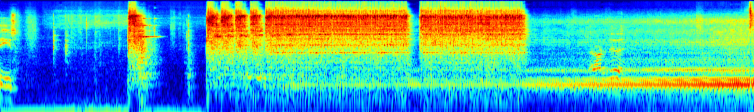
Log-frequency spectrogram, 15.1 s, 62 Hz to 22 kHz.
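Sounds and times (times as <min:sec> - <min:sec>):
pneumatic air tool running: 0:00.7 - 0:10.6.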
